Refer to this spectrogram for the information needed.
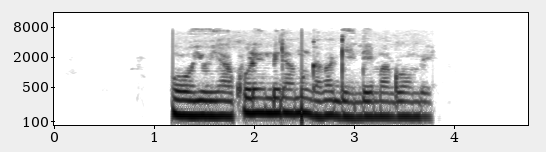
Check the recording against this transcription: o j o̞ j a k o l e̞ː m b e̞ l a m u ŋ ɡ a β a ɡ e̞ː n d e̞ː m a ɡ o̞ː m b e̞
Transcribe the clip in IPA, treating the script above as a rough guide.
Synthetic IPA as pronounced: o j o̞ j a k u l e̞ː m b e̞ ɾ a m u ŋ ɡ a β a ɡ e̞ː n d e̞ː m a ɡ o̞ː m b e̞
